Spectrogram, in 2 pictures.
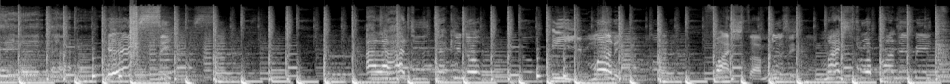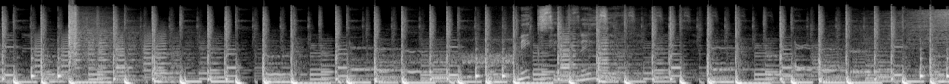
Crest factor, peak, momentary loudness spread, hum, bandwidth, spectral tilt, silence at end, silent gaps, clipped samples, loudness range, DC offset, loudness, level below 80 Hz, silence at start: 8 dB; 0 dBFS; 5 LU; none; 17.5 kHz; -5 dB/octave; 0 s; none; 0.5%; 2 LU; under 0.1%; -11 LUFS; -14 dBFS; 0 s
